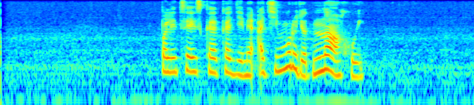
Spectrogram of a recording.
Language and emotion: Russian, angry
